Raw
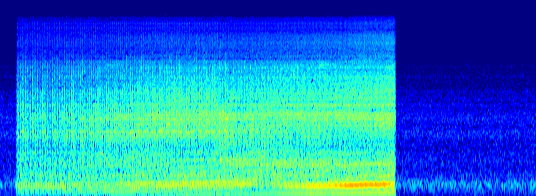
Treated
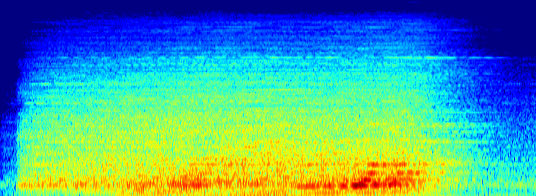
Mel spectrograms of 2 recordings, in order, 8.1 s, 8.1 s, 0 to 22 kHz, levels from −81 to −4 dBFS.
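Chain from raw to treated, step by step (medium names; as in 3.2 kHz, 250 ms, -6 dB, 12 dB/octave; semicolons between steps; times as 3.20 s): boxcar filter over 16 samples; bass shelf 380 Hz +6 dB; pitch-shifted reverb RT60 1.9 s, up +7 st, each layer -2 dB, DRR -8.5 dB; trim +1 dB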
